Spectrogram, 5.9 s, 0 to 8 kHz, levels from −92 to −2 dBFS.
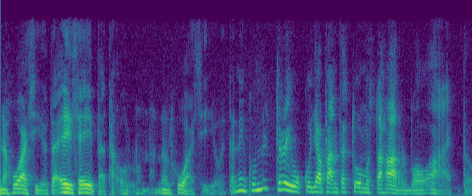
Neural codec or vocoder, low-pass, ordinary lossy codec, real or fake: none; 7.2 kHz; MP3, 64 kbps; real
